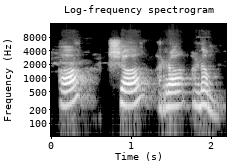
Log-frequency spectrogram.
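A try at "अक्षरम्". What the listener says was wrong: Nam, kutra. Aksharam.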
